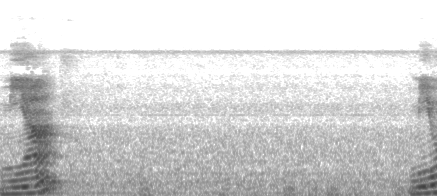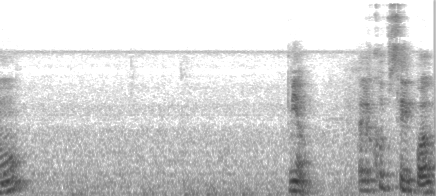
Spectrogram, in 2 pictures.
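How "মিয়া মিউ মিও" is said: নিয়া, নিউ, নিও each said alone after a long pause; slow syllable demo. Shown as a demonstration. Teacher modelling the new syllables, slow and deliberate. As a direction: model every syllable for students to repeat. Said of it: "pronunciation হবে".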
